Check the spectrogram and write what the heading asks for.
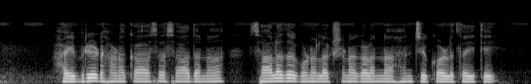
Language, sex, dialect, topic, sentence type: Kannada, male, Dharwad Kannada, banking, statement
